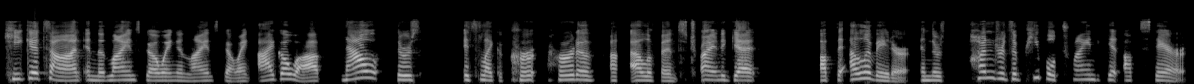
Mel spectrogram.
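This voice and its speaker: A woman telling a dramatic personal story in casual chat, animated and acting out the voices of others. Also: medium pitch, moderate pace, no echo. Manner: animated, acts out quoted voices.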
